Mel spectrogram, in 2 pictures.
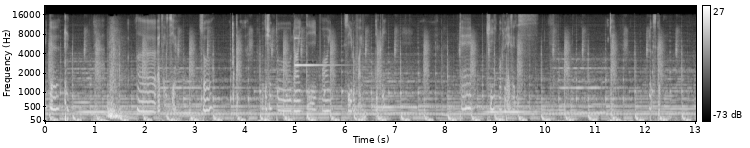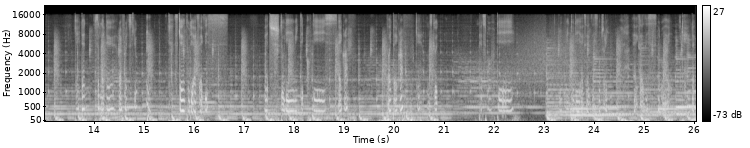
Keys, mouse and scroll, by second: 7.9 scroll up 3, 8.2 ctrl+click, 8.8 g, 9.0 x, 10.0 click, 10.1-10.4 scroll down 2, 10.3 ctrl+click, 10.6 scroll up 2, 10.8 scroll down 1, 11.0 scroll up 1, 11.7 ctrl+click, 12.4 scroll down 1, 13.0 n, 13.3 ctrl+click, 14.0 right click, 14.7 ctrl+click, 14.9 scroll down 1, 15.2 ctrl+click, 15.4 scroll up 1, 15.6 s, 15.8 x, 19.9 click, 20.1 scroll up 2, 20.4 scroll down 2, 20.5 ctrl+click, 20.7 scroll up 3, 21.0 ctrl+click, 21.4 scroll down 2, 21.5 right click, 22.0 scroll up 1, 23.1 g, 23.4 y, 24.1 click, 24.4 g, 24.6 x, 25.7 click, 25.9 scroll down 2.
